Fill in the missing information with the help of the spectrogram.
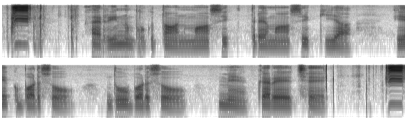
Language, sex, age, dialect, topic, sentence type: Maithili, male, 18-24, Angika, banking, statement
